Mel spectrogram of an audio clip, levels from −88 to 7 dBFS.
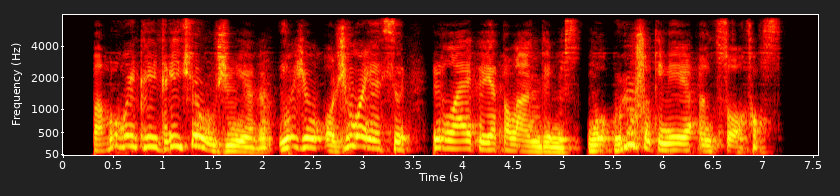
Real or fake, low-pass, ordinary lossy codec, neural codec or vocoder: fake; 7.2 kHz; AAC, 48 kbps; codec, 44.1 kHz, 1.7 kbps, Pupu-Codec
